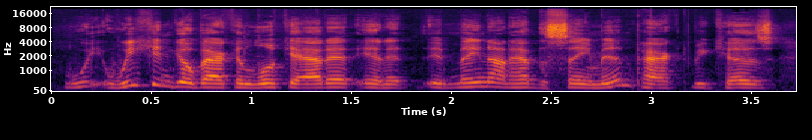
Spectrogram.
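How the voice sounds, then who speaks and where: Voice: medium pitch, fast talker. A church podcast co-host talking in a reflective, enthusiastic way, often saying "you know". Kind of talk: casual church podcast discussion.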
